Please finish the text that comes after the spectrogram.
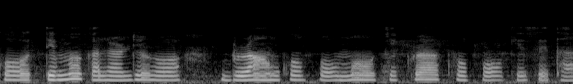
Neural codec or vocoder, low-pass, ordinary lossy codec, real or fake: codec, 24 kHz, 3.1 kbps, DualCodec; 7.2 kHz; MP3, 24 kbps; fake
